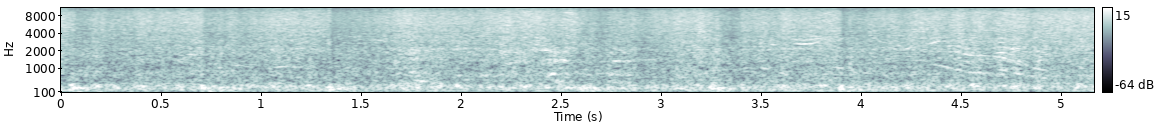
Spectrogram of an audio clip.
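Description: Loud music with a heavy drumbeat plays outdoors.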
